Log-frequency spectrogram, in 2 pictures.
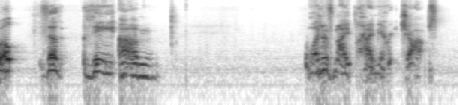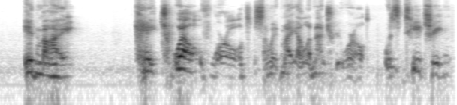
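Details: Adult woman with a chronic voice disorder; dysphonia.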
